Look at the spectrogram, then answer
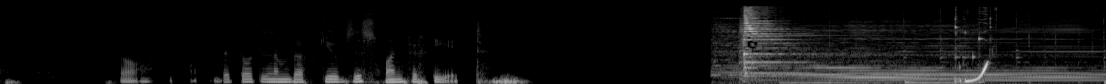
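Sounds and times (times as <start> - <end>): upward-sliding bloop effect: 9.6 - 10.0.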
